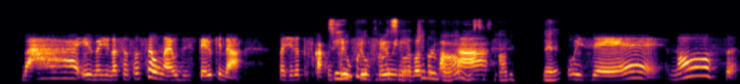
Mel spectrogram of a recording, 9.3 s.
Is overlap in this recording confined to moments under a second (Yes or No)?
No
